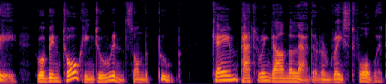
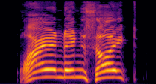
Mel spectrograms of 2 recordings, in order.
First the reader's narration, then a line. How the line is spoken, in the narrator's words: shouted the man in the bows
